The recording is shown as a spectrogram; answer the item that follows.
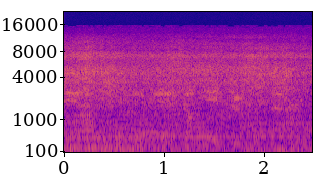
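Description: Several dirt-track limited modified race cars' engines running together at speed around the oval, a steady drone heard from a distance.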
